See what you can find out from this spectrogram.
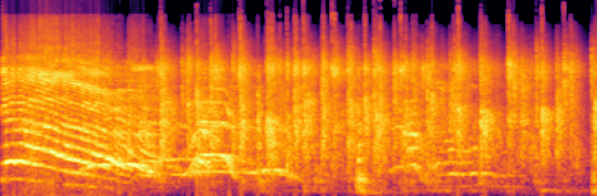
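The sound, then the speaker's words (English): Audience applause at a comedy show rises as the first act is called to the stage. A vocal whoop carries over the opening, then scattered, uneven claps and taps continue from the crowd. “Give it a round of applause.”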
